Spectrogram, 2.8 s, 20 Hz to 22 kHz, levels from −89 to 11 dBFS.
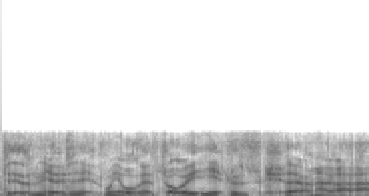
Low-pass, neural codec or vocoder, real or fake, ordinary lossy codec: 7.2 kHz; autoencoder, 22.05 kHz, a latent of 192 numbers a frame, VITS, trained on many speakers; fake; none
